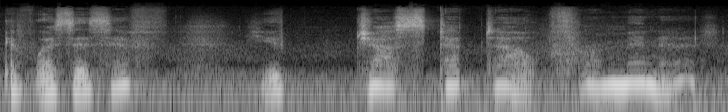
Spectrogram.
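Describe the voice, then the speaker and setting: A woman playing a moody, guilt-ridden, fragile widow in an audio drama, halting and hushed, often slipping into whispers. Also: medium pitch, animated, creaky, a little hiss or hum. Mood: wistful, subdued.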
